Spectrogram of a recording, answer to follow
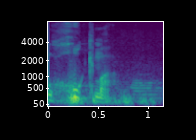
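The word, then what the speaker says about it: Hoekema: Anthony hookman escreve o mas ele é um holandês então a gente pronuncia isso aqui como hookman dr hookman eh era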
